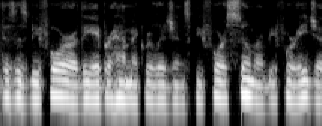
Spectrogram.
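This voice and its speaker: A man with an American accent speaks in a dark, mellow, somewhat breathy voice at medium pitch, with a quiet background. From US, New York City. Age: old. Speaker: author. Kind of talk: interview.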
